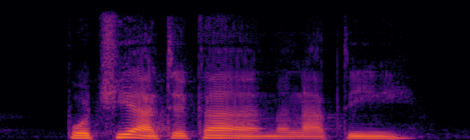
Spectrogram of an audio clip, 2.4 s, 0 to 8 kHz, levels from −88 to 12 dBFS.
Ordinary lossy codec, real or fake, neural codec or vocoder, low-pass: none; fake; codec, 16 kHz, 0.5 kbps, X-Codec, HuBERT features, trained on balanced general audio; 7.2 kHz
